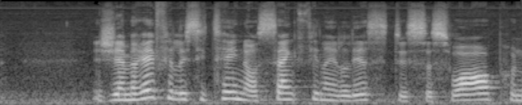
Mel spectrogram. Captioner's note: speaking in French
